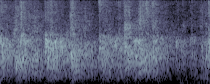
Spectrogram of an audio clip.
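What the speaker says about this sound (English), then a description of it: "Please give them a round of applause." An audience at a legal seminar roundtable claps for the panelists in a short, dense burst of applause that fills the room evenly.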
